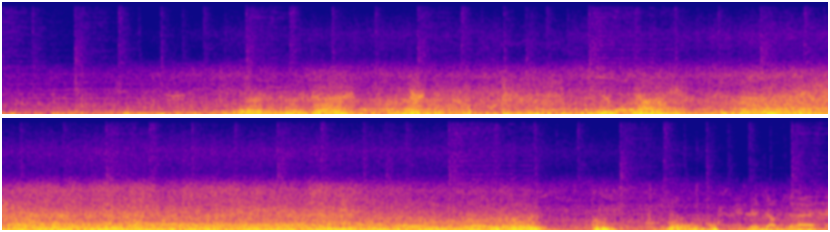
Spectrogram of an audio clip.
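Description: Freefall wind rushing over the camera microphone, a dense steady rush that grows louder about two seconds in and dips briefly near the end. Background music with a beat plays beneath it.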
